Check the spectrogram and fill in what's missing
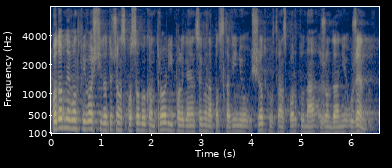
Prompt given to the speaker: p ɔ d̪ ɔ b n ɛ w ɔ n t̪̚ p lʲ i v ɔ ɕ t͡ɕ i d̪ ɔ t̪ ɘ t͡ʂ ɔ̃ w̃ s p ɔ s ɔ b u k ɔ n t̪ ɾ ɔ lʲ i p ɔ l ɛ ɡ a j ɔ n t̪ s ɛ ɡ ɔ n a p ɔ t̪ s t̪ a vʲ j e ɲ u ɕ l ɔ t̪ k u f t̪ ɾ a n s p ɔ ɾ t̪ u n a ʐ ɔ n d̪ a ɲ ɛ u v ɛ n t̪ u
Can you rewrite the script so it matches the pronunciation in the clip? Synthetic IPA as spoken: p ɔ d̪ ɔ b n ɛ v ɔ n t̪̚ p lʲ i v ɔ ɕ t͡ɕ i d̪ ɔ t̪ ɘ t͡ʂ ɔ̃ w̃ s p ɔ s ɔ b u k ɔ n t̪ ɾ ɔ lʲ i p ɔ l ɛ ɡ a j ɔ n t̪ s ɛ ɡ ɔ n a p ɔ t̪ s t̪ a vʲ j e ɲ u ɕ ɾ ɔ t̪ k u f t̪ ɾ a n s p ɔ ɾ t̪ u n a ʐ ɔ n d̪ a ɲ ɛ u ʐ ɛ n d̪ u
